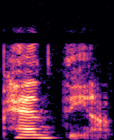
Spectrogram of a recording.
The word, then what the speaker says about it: Pantheon: and Greek Pathan Palace Pantheon Pantheon that's how you pronounce it oh sorry I'm a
